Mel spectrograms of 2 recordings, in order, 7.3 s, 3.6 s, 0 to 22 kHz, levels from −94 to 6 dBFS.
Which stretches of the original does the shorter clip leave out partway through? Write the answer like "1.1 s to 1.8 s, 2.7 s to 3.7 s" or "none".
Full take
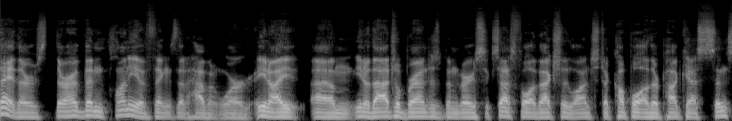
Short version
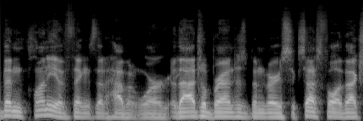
2.5 s to 3.7 s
